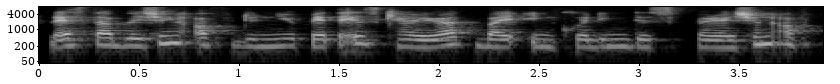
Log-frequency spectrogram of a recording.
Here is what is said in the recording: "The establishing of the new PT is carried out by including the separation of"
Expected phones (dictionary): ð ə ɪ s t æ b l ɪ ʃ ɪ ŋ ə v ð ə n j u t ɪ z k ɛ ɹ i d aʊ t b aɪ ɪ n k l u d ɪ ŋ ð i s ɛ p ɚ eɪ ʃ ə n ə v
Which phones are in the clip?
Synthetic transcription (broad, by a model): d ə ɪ s t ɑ b l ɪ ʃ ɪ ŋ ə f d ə n j u t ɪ s k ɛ ɹ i aʊ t b aɪ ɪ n k l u d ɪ ŋ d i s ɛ p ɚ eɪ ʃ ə n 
